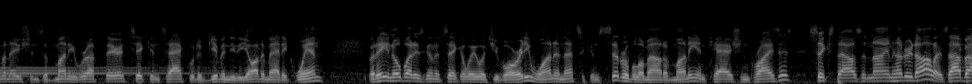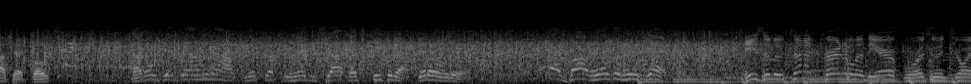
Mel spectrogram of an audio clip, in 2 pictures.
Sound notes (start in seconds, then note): 9.9 audience applauding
